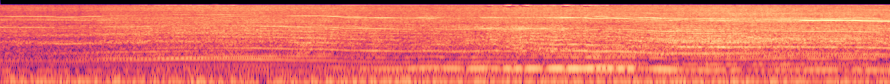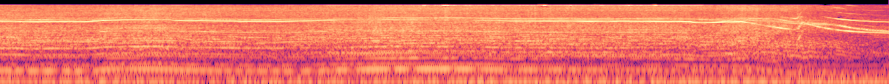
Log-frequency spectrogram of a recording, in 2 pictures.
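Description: E-flite Convergence VTOL model plane's electric motors and propellers whining as it flies in low and sets down, the pitch wavering up and down with throttle. Near the end the motors spin down with a quickly falling whine once it is on the grass. Wind rumbles on the microphone underneath.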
